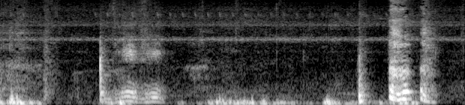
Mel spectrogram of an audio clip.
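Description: A wooden stick taps on stone paving.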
